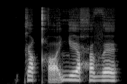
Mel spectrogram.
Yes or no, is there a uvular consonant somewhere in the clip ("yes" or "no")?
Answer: yes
